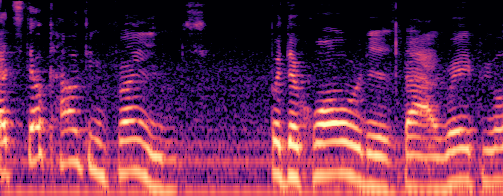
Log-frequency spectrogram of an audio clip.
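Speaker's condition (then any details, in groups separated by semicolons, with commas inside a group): Cerebral palsy; affects legs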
